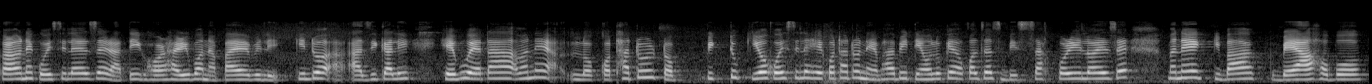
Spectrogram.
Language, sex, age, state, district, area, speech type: Assamese, female, 18-30, Assam, Charaideo, rural, spontaneous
